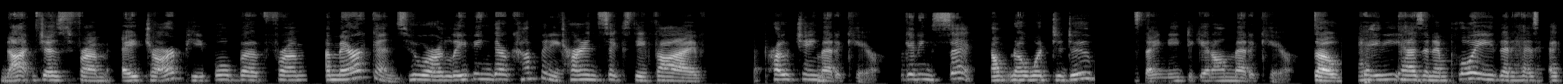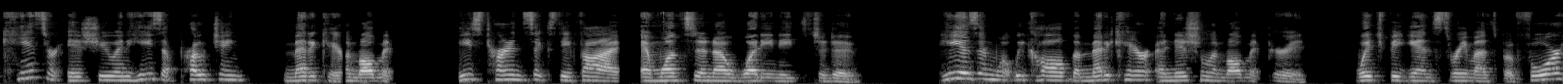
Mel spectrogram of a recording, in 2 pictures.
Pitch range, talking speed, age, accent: 175-220 Hz, 140 wpm, 50-69, American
